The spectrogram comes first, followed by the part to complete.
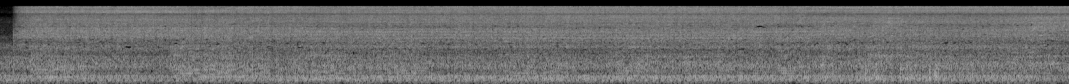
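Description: Everlast RedSabre 301 pulsed laser cleaner ablating the surface of a steel plate: a loud, steady hiss that sets in right at the start, over a steady machine hum.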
